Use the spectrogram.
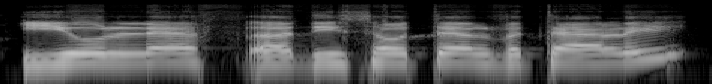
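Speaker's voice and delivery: high put-on voice of a polite hotel clerk; disguised caller voice. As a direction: pitch it up like a fussy hotel worker. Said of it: "such a good job disguising it".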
